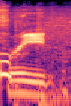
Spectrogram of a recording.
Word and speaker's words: Fried: crochet going up against Freed, which fun. is weird that it's spelled fried, but it's pronounced Freed.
